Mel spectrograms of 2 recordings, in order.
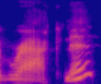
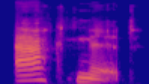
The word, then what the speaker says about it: arachnid: So the student says, means to say arachnid, they have it right, but they mispronounced it. And they said achnid.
